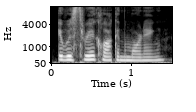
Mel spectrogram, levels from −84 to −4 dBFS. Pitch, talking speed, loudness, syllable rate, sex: 205 Hz, 275 wpm, -16 LUFS, 6.7 syllables/s, female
